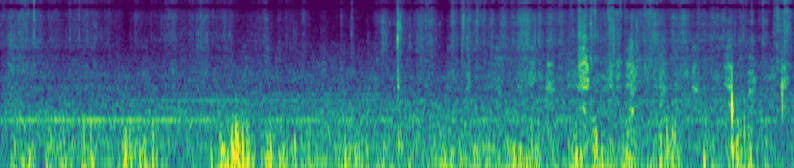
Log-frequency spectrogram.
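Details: Eight-month-old American Bully x Pit Bull Terrier mix puppies having fun playing; a few soft, brief whimpers and yips rise out of steady rustling, scuffling noise, with one sharper squeak near the end.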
